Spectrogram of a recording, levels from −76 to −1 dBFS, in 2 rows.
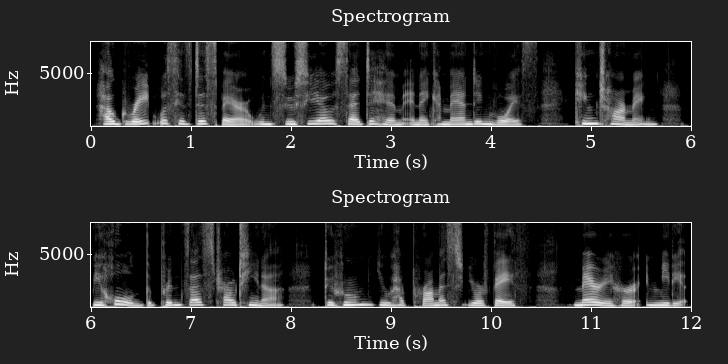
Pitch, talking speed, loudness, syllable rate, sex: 215 Hz, 150 wpm, -17 LUFS, 4.6 syllables/s, female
